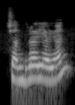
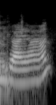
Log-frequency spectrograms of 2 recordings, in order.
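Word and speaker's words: Chandrayaan: Then I remember the last question this was India is launching Chandra Yayan. How do you pronounce it? Chandra Chandraan three and we are supposed to design basically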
